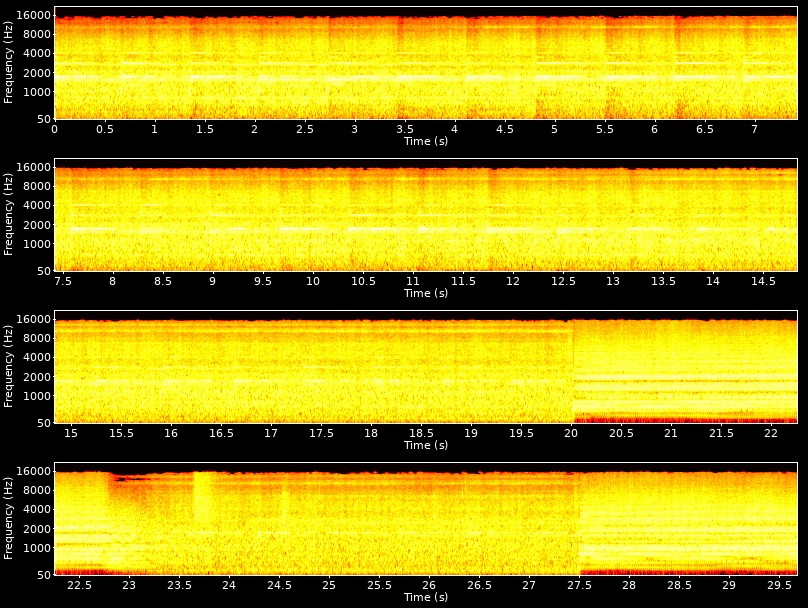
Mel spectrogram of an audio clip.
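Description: BNSF diesel-electric locomotive and passenger cars rolling slowly past, with a steady engine drone and wheel noise. The locomotive's air horn then sounds two long blasts: one about twenty seconds in, lasting about three seconds, and another starting near the end.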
